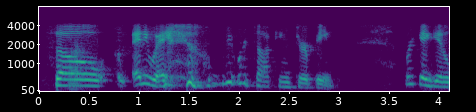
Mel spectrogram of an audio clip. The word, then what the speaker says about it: terpenes: About 140 of these belong to a large class of aromatic organic hydrocompounds known as terpenes, pronounced terpenes. It's spelled T-E-R-P-E-N-E-S.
